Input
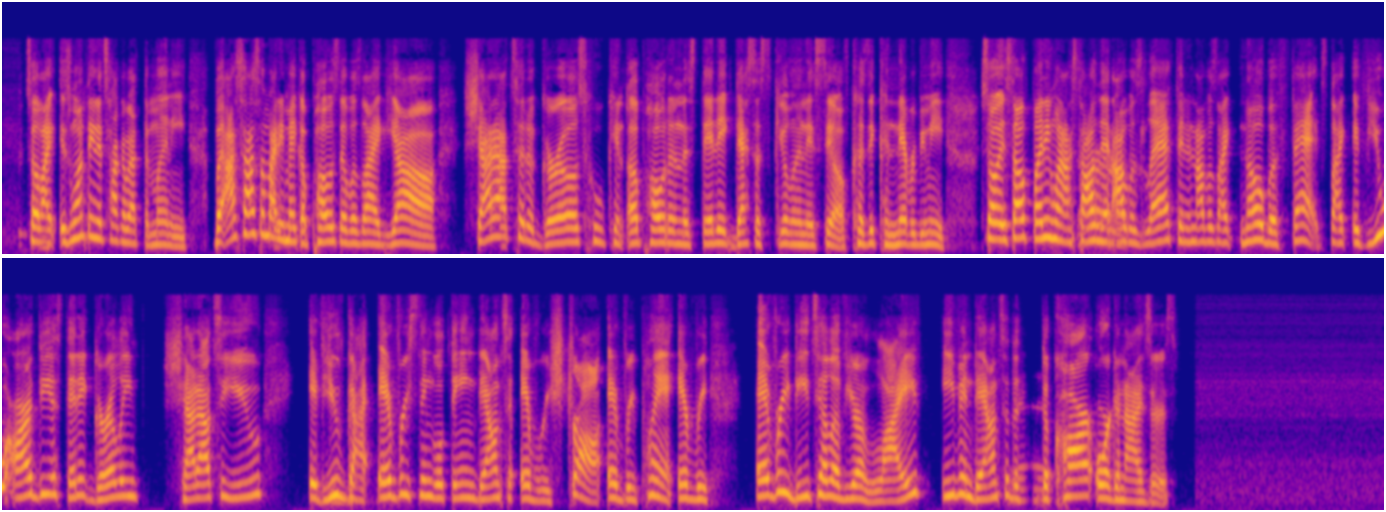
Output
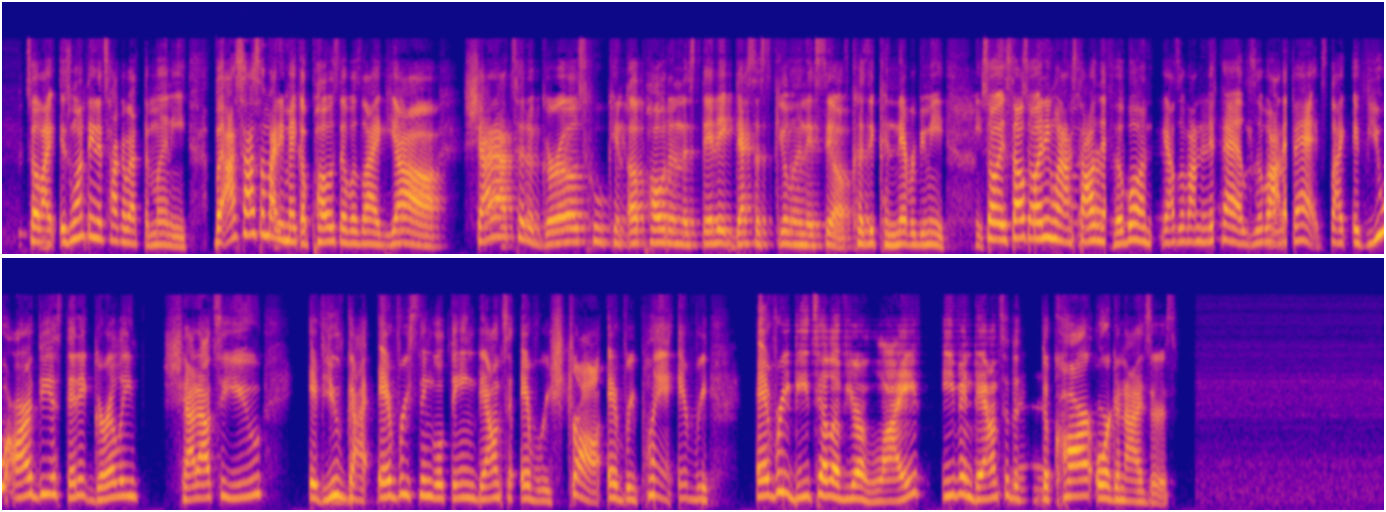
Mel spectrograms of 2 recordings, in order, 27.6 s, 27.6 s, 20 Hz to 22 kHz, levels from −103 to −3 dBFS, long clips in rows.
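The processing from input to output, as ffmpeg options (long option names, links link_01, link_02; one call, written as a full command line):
ffmpeg -i in.wav -filter_complex "[0:a]asettb=1/sr,asplit=3[link_01][link_02][link_03];[link_01]atrim=end=1.744[link_04];[link_02]atrim=start=1.74:end=3.19,asetpts=PTS-STARTPTS,afade=type=in:duration=0.004:curve=qsin,afade=type=out:start_time=1.446:duration=0.004:curve=qsin,highshelf=frequency=6200:gain=11.5[link_05];[link_03]atrim=start=3.186[link_06];[link_04][link_05]acrossfade=duration=0.004:curve1=hsin:curve2=qsin[link_07];[link_07][link_06]acrossfade=duration=0.004:curve1=qsin:curve2=hsin,asettb=1/sr,asplit=3[link_08][link_09][link_10];[link_08]atrim=end=3.874[link_11];[link_09]atrim=start=3.87:end=8.72,asetpts=PTS-STARTPTS,afade=type=in:duration=0.004:curve=qsin,afade=type=out:start_time=4.846:duration=0.004:curve=qsin,asplit=2[link_12][link_13];[link_13]adelay=63,lowpass=frequency=2500:poles=1,volume=-10dB,asplit=2[link_14][link_15];[link_15]adelay=63,lowpass=frequency=2500:poles=1,volume=0.17[link_16];[link_12][link_14][link_16]amix=inputs=3:normalize=0,atrim=end_sample=213885[link_17];[link_10]atrim=start=8.716[link_18];[link_11][link_17]acrossfade=duration=0.004:curve1=hsin:curve2=qsin[link_19];[link_19][link_18]acrossfade=duration=0.004:curve1=qsin:curve2=hsin,asplit=2[link_20][link_21];[link_21]afade=type=in:start_time=9.33:duration=0.01,afade=type=out:start_time=9.96:duration=0.01,aecho=0:1:400|800:0.530884|0.0530884[link_22];[link_20][link_22]amix=inputs=2:normalize=0,asettb=1/sr,asplit=3[link_23][link_24][link_25];[link_23]atrim=end=20.344[link_26];[link_24]atrim=start=20.34:end=20.82,asetpts=PTS-STARTPTS,afade=type=in:duration=0.004:curve=qsin,afade=type=out:start_time=0.476:duration=0.004:curve=qsin,acrossover=split=150|3000[link_27][link_28][link_29];[link_28]acompressor=threshold=-36dB:ratio=4:attack=3.2:release=140:knee=2.83:detection=peak[link_30];[link_27][link_30][link_29]amix=inputs=3:normalize=0[link_31];[link_25]atrim=start=20.816[link_32];[link_26][link_31]acrossfade=duration=0.004:curve1=hsin:curve2=qsin[link_33];[link_33][link_32]acrossfade=duration=0.004:curve1=qsin:curve2=hsin,asettb=1/sr,asplit=3[link_34][link_35][link_36];[link_34]atrim=end=21.634[link_37];[link_35]atrim=start=21.63:end=23.79,asetpts=PTS-STARTPTS,afade=type=in:duration=0.004:curve=qsin,afade=type=out:start_time=2.156:duration=0.004:curve=qsin,aecho=1:1:1.5:0.65,atrim=end_sample=95256[link_38];[link_36]atrim=start=23.786[link_39];[link_37][link_38]acrossfade=duration=0.004:curve1=hsin:curve2=qsin[link_40];[link_40][link_39]acrossfade=duration=0.004:curve1=qsin:curve2=hsin,asplit=3[link_41][link_42][link_43];[link_41]atrim=end=11.032[link_44];[link_42]atrim=start=11.028:end=12.842,asetpts=PTS-STARTPTS,areverse[link_45];[link_43]atrim=start=12.838[link_46];[link_44][link_45]acrossfade=duration=0.004:curve1=hsin:curve2=hsin[link_47];[link_47][link_46]acrossfade=duration=0.004:curve1=hsin:curve2=hsin" out.wav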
